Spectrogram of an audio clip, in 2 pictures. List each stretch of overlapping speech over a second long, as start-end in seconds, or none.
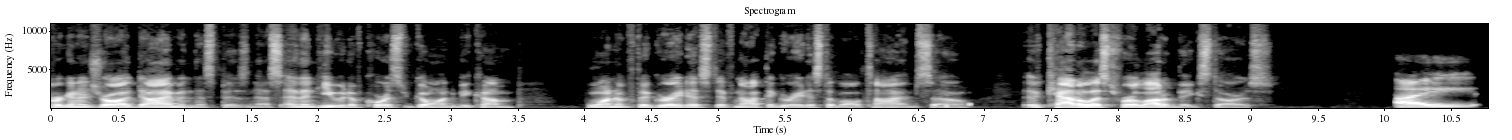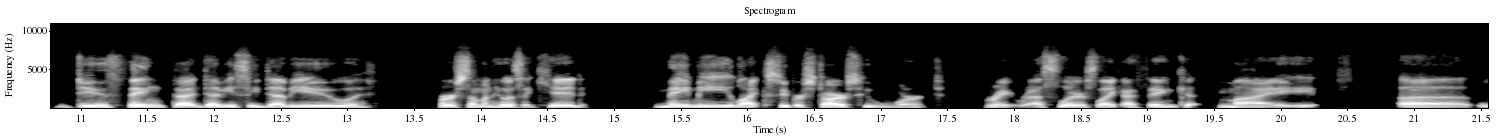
none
